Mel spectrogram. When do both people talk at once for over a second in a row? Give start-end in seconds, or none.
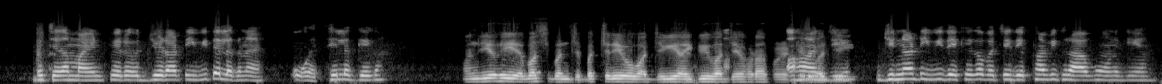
7.2-8.6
